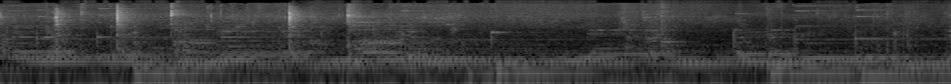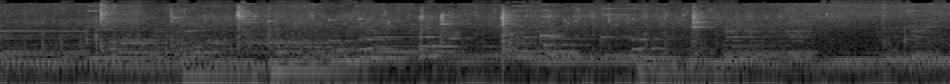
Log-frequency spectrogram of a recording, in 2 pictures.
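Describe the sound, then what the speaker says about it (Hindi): Mangalore banana buns are dropped one by one into hot oil over a medium flame and deep-fry with a steady, dense sizzle, close up, with occasional clinks of a utensil over faint background music. "हम इसे तलेंगे, थोड़ा सा मीडियम फ्लेम करेंगे और एक एक करके तेल में डालेंगे।"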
